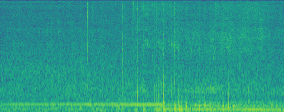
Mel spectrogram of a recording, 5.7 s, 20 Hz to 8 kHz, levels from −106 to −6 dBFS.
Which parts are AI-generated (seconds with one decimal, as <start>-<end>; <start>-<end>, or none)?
0.0-2.0; 2.7-5.7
